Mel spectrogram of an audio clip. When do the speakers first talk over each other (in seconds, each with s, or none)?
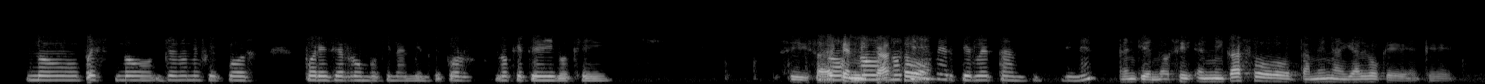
8.2 s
